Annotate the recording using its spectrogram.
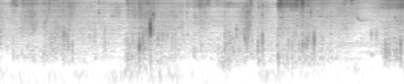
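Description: Faint rustling and scattered soft knocks of domestic sheep shuffling and stepping about in dry grass, with a brief louder sound about a second and a half in.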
